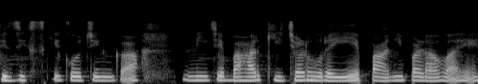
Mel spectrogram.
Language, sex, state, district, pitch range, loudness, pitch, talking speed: Hindi, female, Bihar, Sitamarhi, 175-190 Hz, -23 LUFS, 185 Hz, 175 wpm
